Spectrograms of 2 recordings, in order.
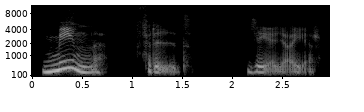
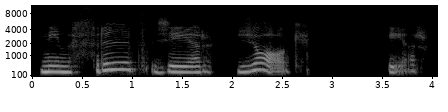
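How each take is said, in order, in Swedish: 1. Betoningen ligger på ordet 'Min'. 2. Betoningen ligger på ordet 'jag'.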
